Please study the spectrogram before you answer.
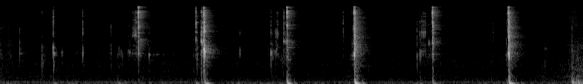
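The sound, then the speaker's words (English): Crisp metallic clacks of a Zippo lighter lid snapping open and shut repeat in a steady series at a fairly even pace, each a bright, sharp click standing alone against near silence. “That was the iconic sound of the Zippo lighter opening and closing.”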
